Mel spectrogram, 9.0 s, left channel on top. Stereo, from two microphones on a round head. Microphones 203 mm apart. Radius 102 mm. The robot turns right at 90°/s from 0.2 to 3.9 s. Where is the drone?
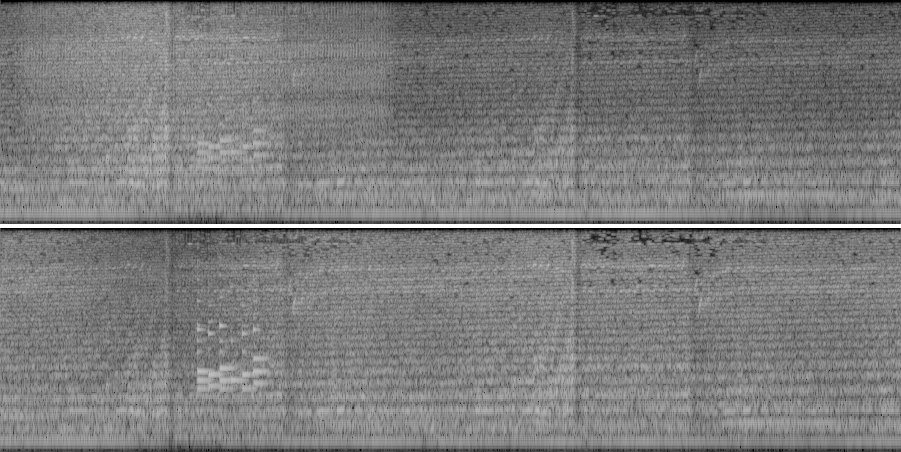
35° right (ahead or behind); by 9.0 s 60° right (ahead or behind).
